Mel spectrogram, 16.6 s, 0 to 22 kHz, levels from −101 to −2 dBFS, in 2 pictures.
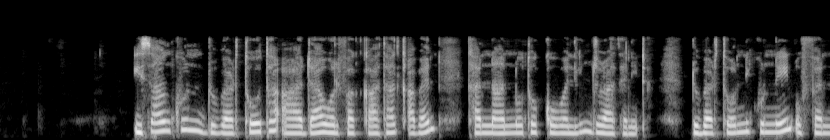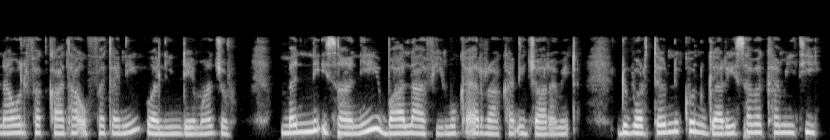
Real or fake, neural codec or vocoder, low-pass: real; none; 7.2 kHz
